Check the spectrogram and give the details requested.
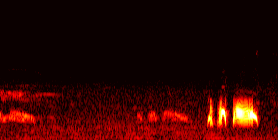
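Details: Spotted dove decoy bird used to train doves. A soft coo trails off at the start, followed by near silence with faint murmurs. Then a loud 'chìm' phrase sounds near the end: two quick rising hoots and a long, steady coo.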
